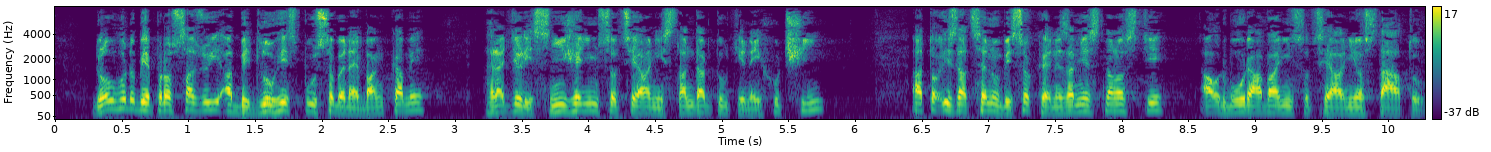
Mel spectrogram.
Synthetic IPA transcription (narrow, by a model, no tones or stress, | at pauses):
dlo̞wɦo̞do̞bjɛpɾo̞sazujiːʔabɪdluɦɪspuːso̞bɛnɛːbaŋkamɪ | ɦɾaɟɪlɪsɲiːʒɛɲiːmso̞t͡sɪaːlɲiːxst̪andaɾt̪uːcɪnɛjxut̪ʃiː | ʔat̪o̞ʔɪzat͡sɛnuvɪso̞kɛːnɛzamɲɛst̪nano̞scɪ | ʔa̰o̞dbo̞wɾaːvaːɲiːso̞t͡sɪaːlɲiːɦo̞st̪aːt̪ṵ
